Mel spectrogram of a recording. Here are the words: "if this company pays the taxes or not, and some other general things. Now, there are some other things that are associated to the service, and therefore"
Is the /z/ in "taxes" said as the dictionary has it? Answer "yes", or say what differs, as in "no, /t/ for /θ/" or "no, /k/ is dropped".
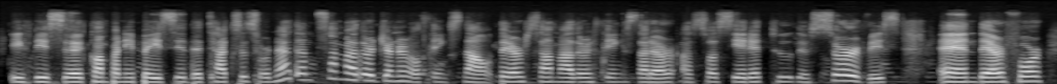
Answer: no, /s/ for /z/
